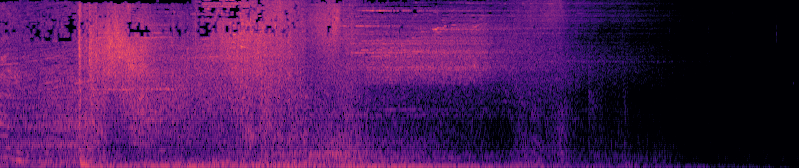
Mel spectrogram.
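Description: A triumphant game fanfare swells and fades away.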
